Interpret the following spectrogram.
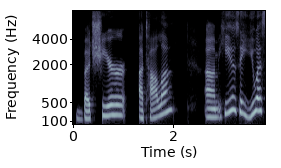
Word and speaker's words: Bachir Atallah: I believe his name is pronounced Bashir Atala.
